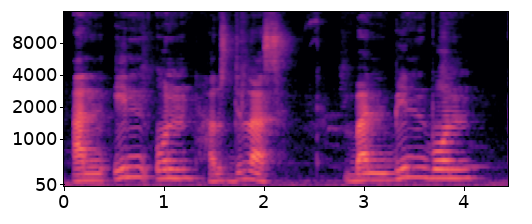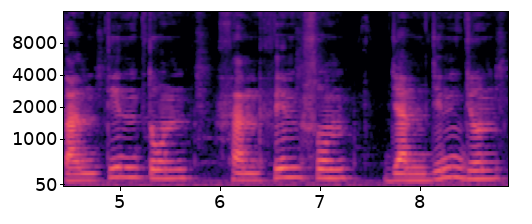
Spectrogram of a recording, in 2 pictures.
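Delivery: each syllable short, pressed and quick; short crisp syllables. Shown as a demonstration. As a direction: tap out each sound briskly. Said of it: "ditekan dan cepat dan pendek".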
